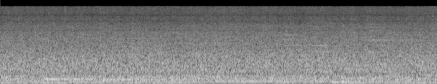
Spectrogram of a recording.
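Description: Fast whitewater river rapids rushing over boulders: a loud, steady rush of water.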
